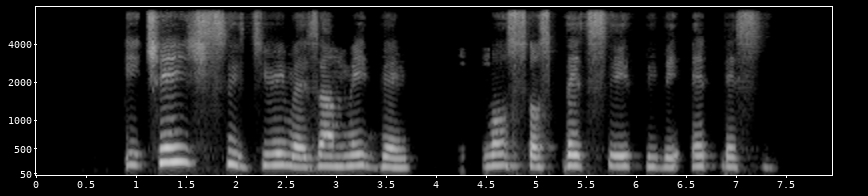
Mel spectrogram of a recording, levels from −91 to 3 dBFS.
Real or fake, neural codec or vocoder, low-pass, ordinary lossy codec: fake; codec, 24 kHz, 0.9 kbps, WavTokenizer, medium music audio release; 7.2 kHz; none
